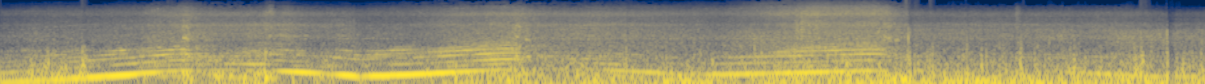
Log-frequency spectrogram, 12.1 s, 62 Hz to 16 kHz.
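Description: Stage 2 tuned 2013 VW Golf R's turbocharged 2.0-litre four-cylinder, fitted with a Forge diverter valve, heard from inside the cabin under hard acceleration. The engine note climbs, falls back at each gear change and climbs again, with a rushing hiss building on the last pull, then cuts off about nine seconds in as the throttle closes.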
